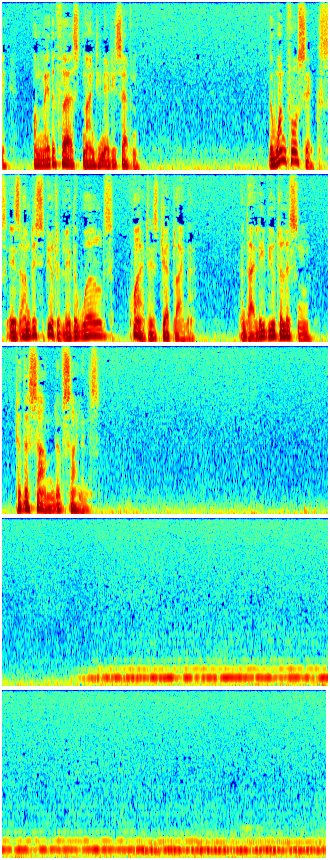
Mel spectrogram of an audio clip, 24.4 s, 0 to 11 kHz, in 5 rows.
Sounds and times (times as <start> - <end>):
Speech: 0.0 - 2.1, 4.0 - 7.8, 8.4 - 11.3.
